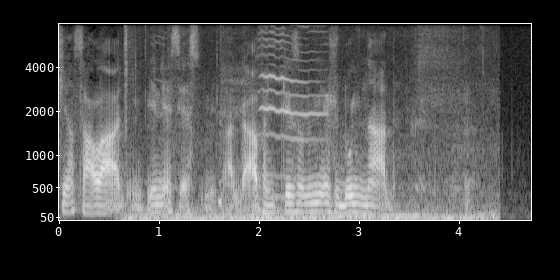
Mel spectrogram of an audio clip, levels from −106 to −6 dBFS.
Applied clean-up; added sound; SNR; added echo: none; Cat; 4 dB; none.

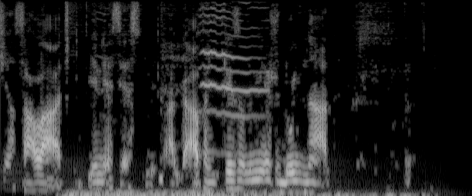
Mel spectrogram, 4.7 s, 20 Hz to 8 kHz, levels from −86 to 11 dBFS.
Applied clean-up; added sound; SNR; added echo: classical method spectral subtraction.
